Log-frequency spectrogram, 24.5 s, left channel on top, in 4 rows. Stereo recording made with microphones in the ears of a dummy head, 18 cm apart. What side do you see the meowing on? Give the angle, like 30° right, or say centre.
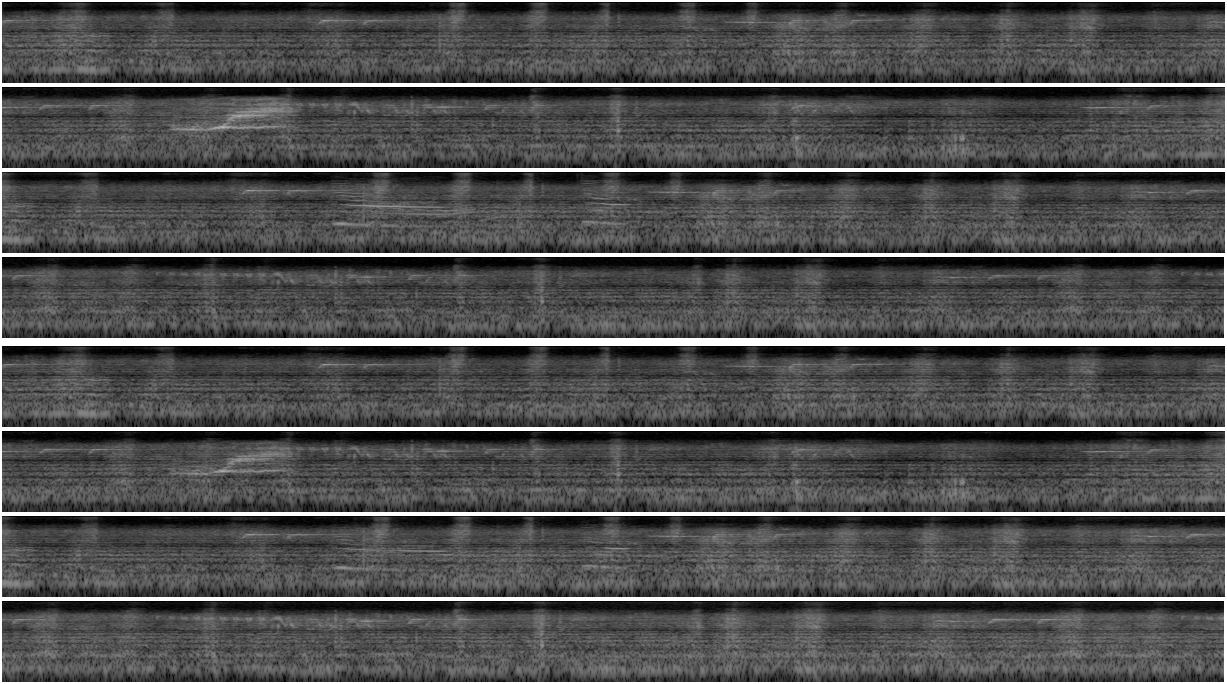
30° left.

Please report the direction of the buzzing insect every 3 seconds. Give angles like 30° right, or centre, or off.
20° left, 20° left, 20° left, 20° left, 10° left, centre, 10° right, 20° right.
